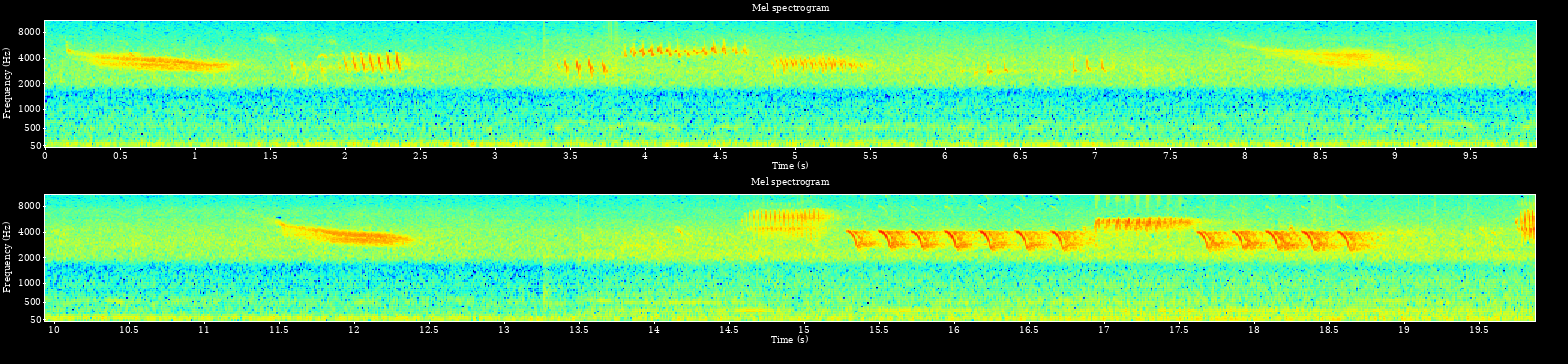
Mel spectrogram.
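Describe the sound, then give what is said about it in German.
A European greenfinch sings a canary-like song, mixing quick twittering phrases and slurred whistles with rapid buzzy trills, separated by short pauses. The song stands out clearly over a quiet outdoor background. “Ja, der Grünling ist ja überhaupt ein Vogel, der gerade in den Siedlungen ziemlich häufig ist, sogar mitten in Wien zum Beispiel, hat einen auffälligen kanarienvogelartigen Gesang mit vielen Trillern, Pfiffen und schnellen Zwitscherfolgen.”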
